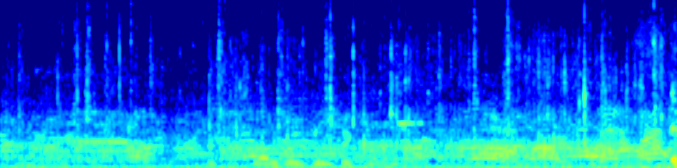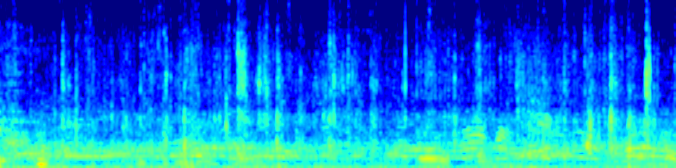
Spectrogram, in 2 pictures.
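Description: Many voices shouting and yelling at once over scattered sharp clacks of rattan weapons striking shields and armour in a mass melee, with a couple of louder cracks about halfway through.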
